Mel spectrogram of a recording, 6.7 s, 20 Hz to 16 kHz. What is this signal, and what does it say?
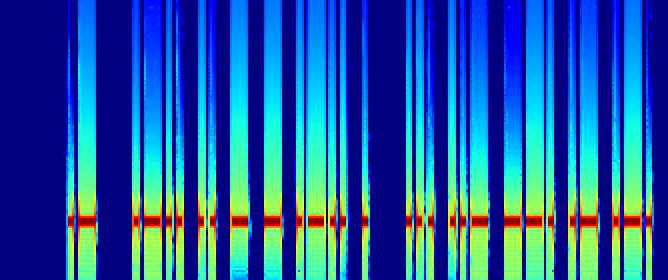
Morse code, heard as a keyed tone, about 22 wpm, 700 Hz. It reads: A LITTLE SUGAR
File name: practice / 22wpm / Sentences with 2-Word Phrases - 22wpm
